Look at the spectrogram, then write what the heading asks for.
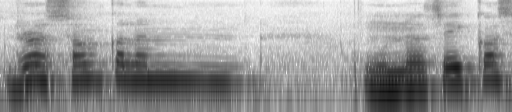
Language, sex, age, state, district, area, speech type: Nepali, male, 18-30, West Bengal, Darjeeling, rural, spontaneous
